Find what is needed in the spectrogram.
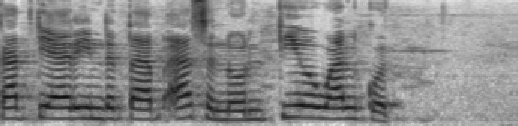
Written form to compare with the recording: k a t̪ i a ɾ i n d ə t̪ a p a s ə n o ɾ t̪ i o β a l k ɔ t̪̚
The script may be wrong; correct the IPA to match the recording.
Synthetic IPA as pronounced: k a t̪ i a ɾ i n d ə t̪ a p a s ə n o l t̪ i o w a l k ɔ t̪̚

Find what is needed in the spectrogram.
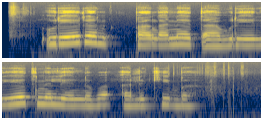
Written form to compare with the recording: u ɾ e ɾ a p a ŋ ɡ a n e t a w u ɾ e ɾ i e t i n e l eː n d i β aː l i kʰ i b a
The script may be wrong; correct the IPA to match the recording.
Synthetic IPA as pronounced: u ɾ e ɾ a p a ŋ ɡ a n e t a β u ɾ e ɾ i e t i n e l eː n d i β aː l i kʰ i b a

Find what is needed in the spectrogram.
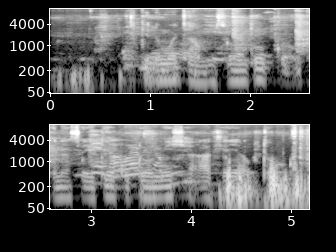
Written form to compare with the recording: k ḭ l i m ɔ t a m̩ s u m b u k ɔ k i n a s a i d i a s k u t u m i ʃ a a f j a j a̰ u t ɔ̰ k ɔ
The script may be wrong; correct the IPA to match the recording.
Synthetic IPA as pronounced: k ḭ l i m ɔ t͡ʃ a m̩ s u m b u k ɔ k i n a s a i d i a k u t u m i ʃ a a f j a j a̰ u t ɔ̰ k ɔ

